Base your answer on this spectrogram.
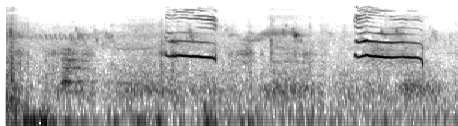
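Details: Three-week-old kitten playing on its human dad's shoulder, giving two loud, high, drawn-out meows, each slightly falling in pitch, separated by a quiet pause with faint room noise.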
